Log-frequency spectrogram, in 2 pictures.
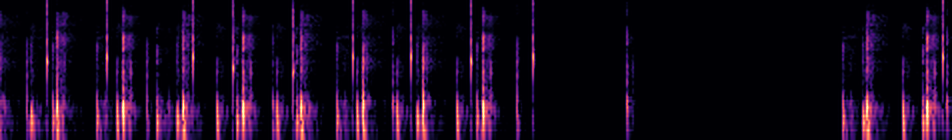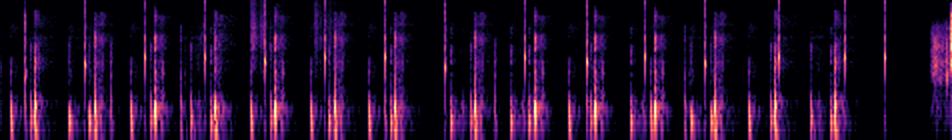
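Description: A pickaxe chips at stone in quick, repeated taps.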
